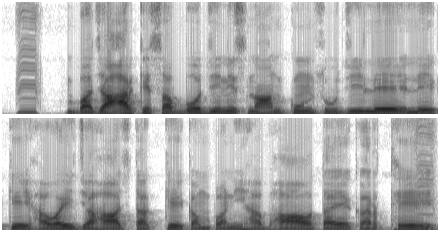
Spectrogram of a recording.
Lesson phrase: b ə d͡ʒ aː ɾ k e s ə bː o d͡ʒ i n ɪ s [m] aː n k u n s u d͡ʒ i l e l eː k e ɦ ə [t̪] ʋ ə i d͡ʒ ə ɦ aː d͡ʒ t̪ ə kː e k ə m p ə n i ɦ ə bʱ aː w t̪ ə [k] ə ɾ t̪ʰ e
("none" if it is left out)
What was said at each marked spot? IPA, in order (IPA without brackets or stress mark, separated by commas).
n, none, k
